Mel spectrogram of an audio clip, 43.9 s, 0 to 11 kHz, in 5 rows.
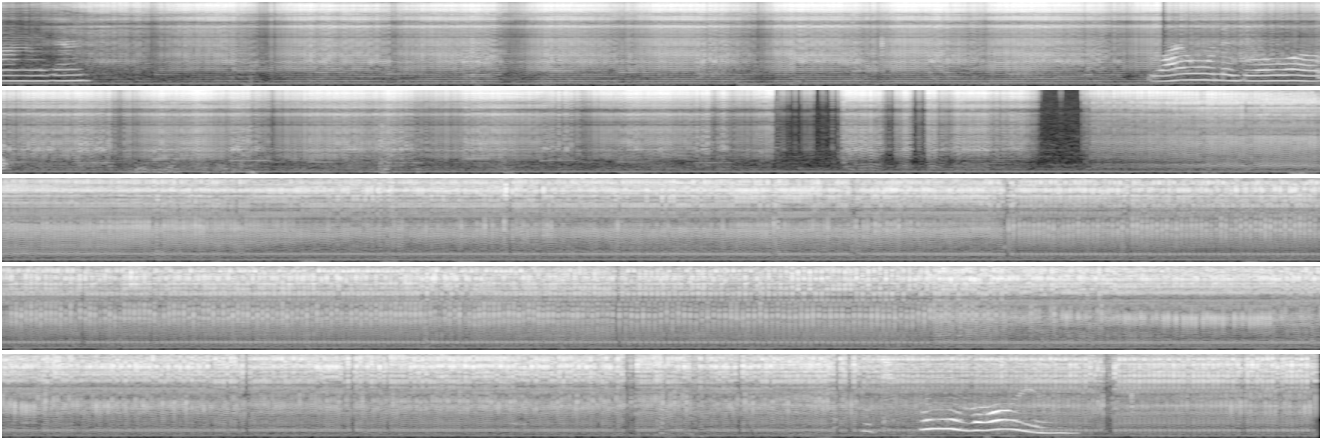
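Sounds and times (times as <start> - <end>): distorted speaker buzz: 0.0 - 43.9.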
